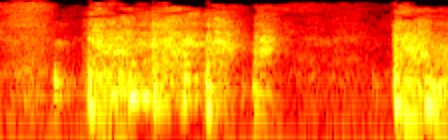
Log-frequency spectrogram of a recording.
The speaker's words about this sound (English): Y'all bear with me. I'm sorry. I've got a cough. I can't kick.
